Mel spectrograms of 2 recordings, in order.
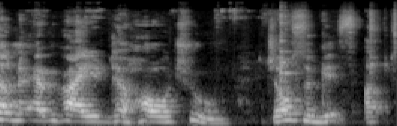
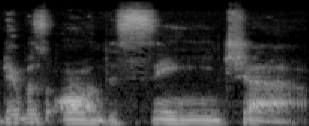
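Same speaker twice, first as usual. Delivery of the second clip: slow emphatic; 7 semitones lower, 6 dB quieter, slower than usual. Real, not acted.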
